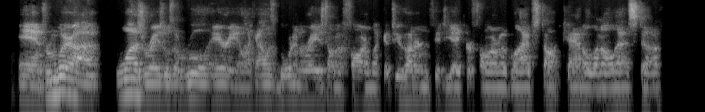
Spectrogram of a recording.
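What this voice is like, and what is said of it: Southern American accent. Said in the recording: “I was born and raised in the South in Arkansas, and my accent, I can't hide that either”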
